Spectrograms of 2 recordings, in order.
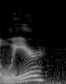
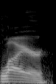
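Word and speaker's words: lyre: liar is it the Lear how do you pronounce that hold on how to pronounce Lear layer I was wrong both ways liar nope it's liar damn it I just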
